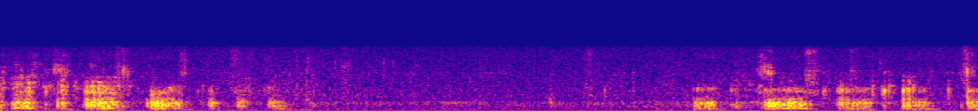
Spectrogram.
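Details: Cavalier King Charles Spaniel Charlie and Cairn Terrier Billy at play-fight, two dogs indoors; low rumbling growls in bursts at the start, a quiet gap, then more growling near the end.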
